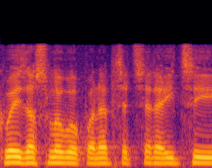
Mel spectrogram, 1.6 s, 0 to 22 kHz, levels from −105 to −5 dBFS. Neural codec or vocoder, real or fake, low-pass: codec, 16 kHz, 0.5 kbps, X-Codec, HuBERT features, trained on LibriSpeech; fake; 7.2 kHz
